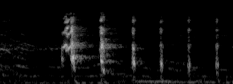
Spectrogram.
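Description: A woman's stifled laughter: about six short, breathy snickers that come closer together and get shorter.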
